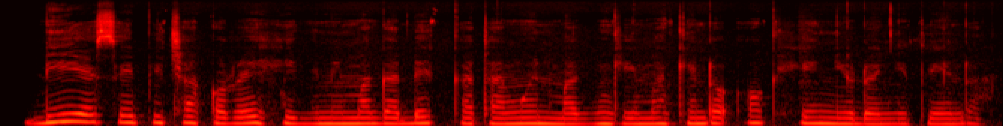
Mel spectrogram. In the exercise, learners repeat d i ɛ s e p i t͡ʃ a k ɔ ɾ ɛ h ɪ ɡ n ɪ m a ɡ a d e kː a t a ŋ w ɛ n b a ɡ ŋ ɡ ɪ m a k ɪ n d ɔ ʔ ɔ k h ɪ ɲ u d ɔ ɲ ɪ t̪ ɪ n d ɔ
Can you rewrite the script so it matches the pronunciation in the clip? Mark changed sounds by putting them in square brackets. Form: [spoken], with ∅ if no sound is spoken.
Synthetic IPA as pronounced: d i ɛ s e p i t͡ʃ a k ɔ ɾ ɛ h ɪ ɡ n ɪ m a ɡ a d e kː a t a ŋ w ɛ n [m] a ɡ ŋ ɡ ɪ m a k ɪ n d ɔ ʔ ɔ k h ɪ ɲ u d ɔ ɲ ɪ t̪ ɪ n d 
